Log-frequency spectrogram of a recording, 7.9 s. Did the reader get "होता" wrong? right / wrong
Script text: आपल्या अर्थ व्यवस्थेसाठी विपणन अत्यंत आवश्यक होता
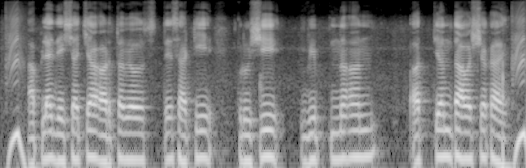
wrong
